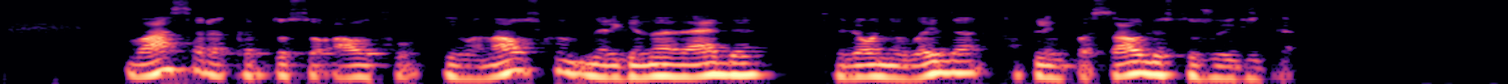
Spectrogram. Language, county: Lithuanian, Vilnius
